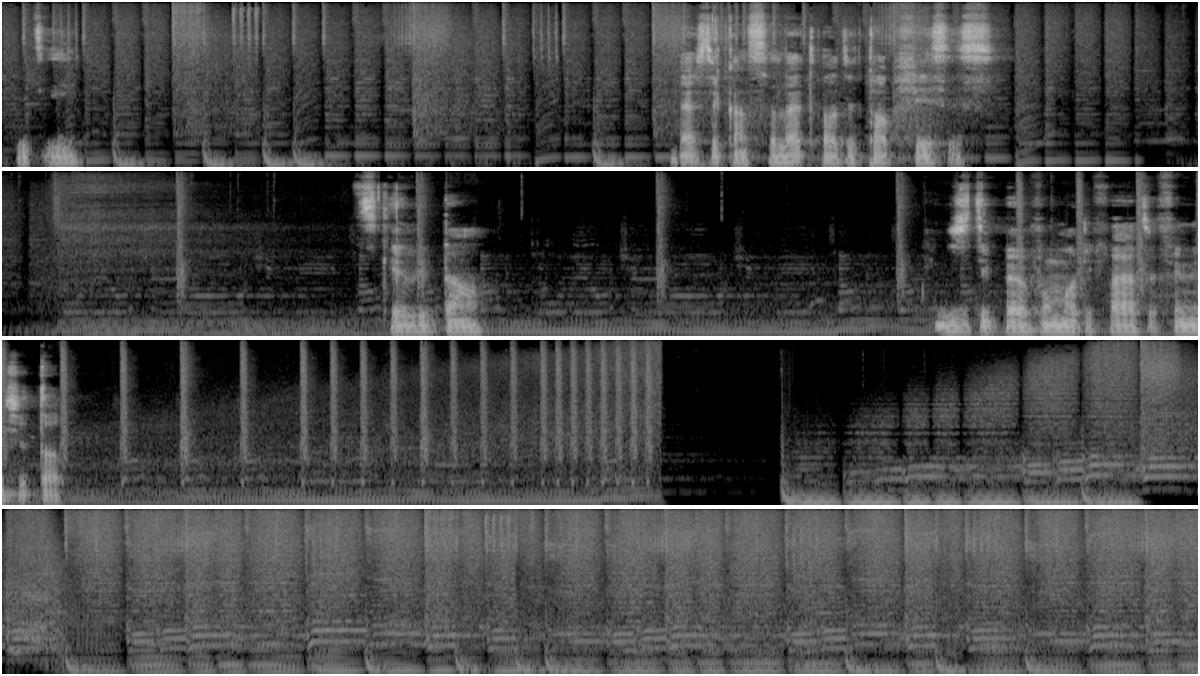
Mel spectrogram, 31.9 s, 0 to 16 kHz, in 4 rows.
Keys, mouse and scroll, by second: 0.0 e, 1.9 click, 2.9 click, 3.8 click, 4.5-5.6 drag, 7.0 shift+click, 7.2 shift+click, 7.4 shift+click, 7.7 shift+click, 7.9 shift+click, 8.1 shift+click, 8.4 shift+click, 8.7 shift+click, 9.1 shift+click, 9.4 shift+click, 9.6 shift+click, 10.3 s, 12.7 click, 14.0 click, 18.1-20.3 drag, 20.4 click, 21.1-21.6 scroll down 1, 21.6 click, 22.1 scroll down 1, 22.3 scroll up 8, 22.7 scroll down 2, 23.5 click, 24.8-26.0 drag, 26.2 scroll up 4, 26.5 click, 27.5 click, 28.0 click, 28.3 click, 28.5 s, 29.6 ctrl+z, 29.7 ctrl+z, 30.1 click, 30.4 click, 30.7 click, 31.2 click.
